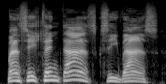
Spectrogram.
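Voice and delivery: high-pitched, insistent questioning; loud startled question. A narrator's reading. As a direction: ask it loudly, pitched well up. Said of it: "fragt der Doppelhas laut". (laut gfragt)

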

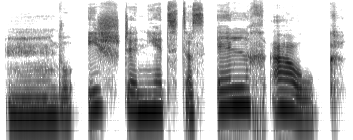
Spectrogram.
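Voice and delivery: slow, low, absent-minded murmur. Acted. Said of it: "murmelt der Luis".

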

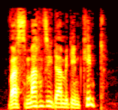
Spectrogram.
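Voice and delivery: high, loud accusing demand; brusque woman. A narrator's reading. Headmistress confronts strangers holding child, high sharp demand. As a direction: confront strangers without any greeting. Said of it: "fragte sie ohne Begrüßung".

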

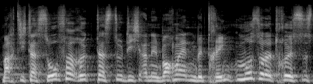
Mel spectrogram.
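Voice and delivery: mocking taunt.

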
